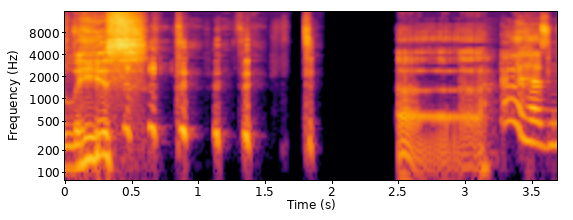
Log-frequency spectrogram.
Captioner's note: laughs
